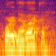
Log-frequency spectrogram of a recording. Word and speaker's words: Cuernavaca: I don't know what it means, but it's now pronounced Cuernavaca.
